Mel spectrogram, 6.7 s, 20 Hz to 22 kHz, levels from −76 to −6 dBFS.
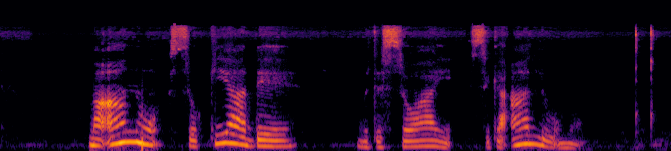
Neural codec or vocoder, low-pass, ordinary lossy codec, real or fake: none; 10.8 kHz; Opus, 24 kbps; real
